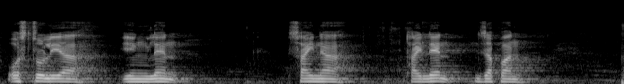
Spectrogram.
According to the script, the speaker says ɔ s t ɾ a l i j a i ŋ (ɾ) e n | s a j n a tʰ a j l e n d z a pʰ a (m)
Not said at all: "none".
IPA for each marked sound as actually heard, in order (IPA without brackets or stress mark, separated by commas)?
l, n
